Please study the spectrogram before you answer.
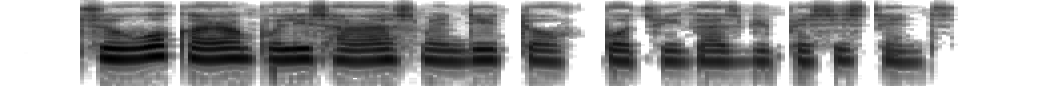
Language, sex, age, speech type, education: Nigerian Pidgin, female, 15-29, spontaneous, tertiary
